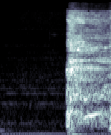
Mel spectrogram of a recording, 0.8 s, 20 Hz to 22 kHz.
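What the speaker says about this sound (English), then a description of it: "I'm just coughing like crazy" A single harsh cough bursts out close to the microphone after a quiet moment, from a gamer playing Magic: The Gathering Duels 2015 who keeps coughing.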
